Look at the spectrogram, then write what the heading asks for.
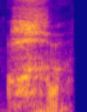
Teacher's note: by the Roman lowercase without a tail. Chet, the emphatic H, originally represented an unvoiced fricative as low in the throat as possible , like ha, but most modern dialects of Hebrew have shifted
